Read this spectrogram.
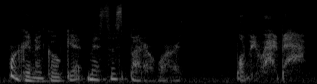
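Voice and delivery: fast hushed whisper. Real, not acted. Teacher whispering before fetching the puppet. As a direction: whisper quickly, conspiratorial.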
